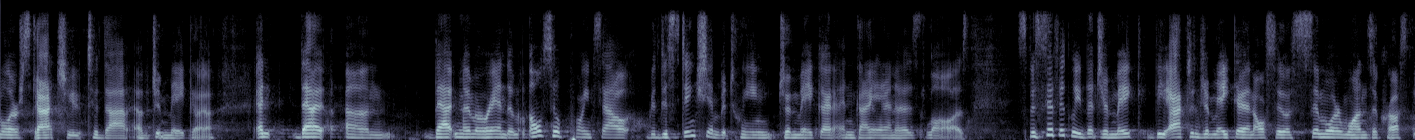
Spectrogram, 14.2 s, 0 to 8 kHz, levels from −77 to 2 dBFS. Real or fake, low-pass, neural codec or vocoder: fake; 7.2 kHz; codec, 24 kHz, 1.5 kbps, HILCodec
